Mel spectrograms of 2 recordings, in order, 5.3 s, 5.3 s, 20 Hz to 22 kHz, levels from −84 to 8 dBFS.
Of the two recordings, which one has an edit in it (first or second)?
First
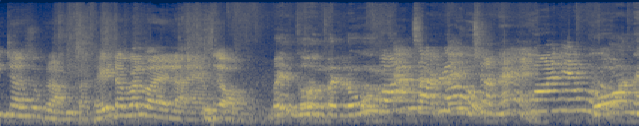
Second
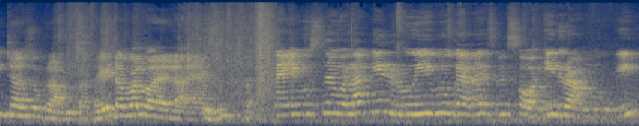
first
